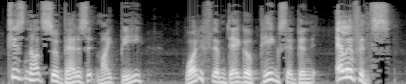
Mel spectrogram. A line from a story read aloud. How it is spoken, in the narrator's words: said cheerfully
